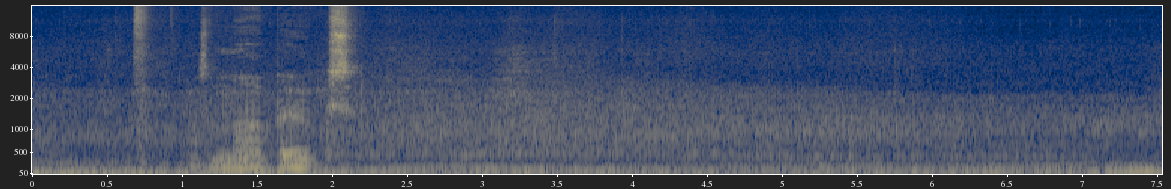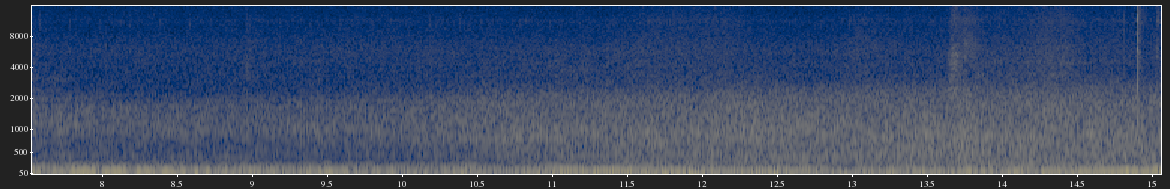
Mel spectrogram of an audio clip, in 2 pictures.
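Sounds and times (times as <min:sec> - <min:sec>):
road traffic rumble: 0:00.0 - 0:15.0.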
